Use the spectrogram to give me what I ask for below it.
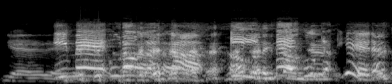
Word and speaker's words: Udoka: It's hard to say his name. Yukadoka? Yeah, Udoka. Udoka? Yes.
